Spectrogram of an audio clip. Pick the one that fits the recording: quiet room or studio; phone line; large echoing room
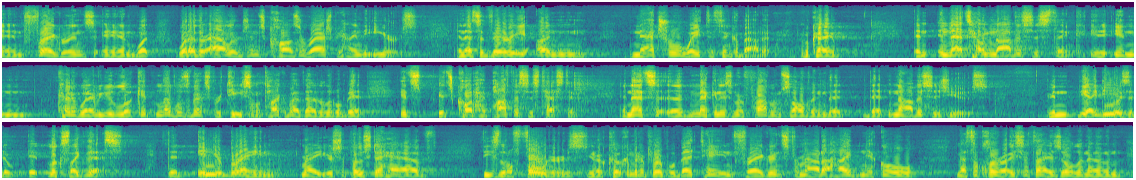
large echoing room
